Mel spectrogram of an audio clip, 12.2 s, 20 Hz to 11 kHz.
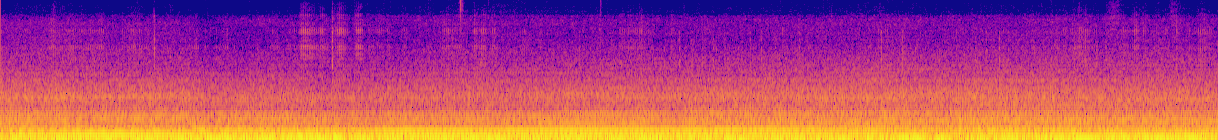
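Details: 2023 Toyota Tacoma SR 4x4 four-cylinder, 1801 miles, idling early morning: smooth, even low hum, idle settles slightly lower after a couple of seconds, no knocks or ticks. Healthy idle.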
